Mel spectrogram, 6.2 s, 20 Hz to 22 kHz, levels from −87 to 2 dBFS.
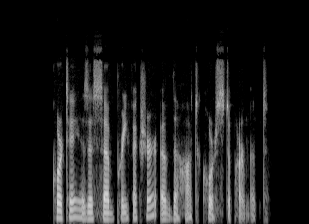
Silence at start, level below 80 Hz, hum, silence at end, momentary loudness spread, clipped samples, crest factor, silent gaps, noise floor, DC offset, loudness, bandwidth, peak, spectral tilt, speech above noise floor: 1.05 s; -62 dBFS; none; 0.85 s; 12 LU; under 0.1%; 22 dB; none; -88 dBFS; under 0.1%; -22 LUFS; 9.8 kHz; -2 dBFS; -5 dB/octave; 66 dB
